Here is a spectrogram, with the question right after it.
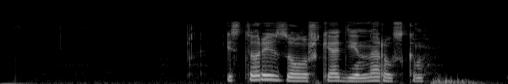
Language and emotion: Russian, neutral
